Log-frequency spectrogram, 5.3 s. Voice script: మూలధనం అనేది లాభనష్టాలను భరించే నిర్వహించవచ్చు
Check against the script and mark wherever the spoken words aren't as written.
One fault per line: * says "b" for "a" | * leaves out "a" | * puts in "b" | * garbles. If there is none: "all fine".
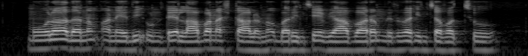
* puts in "ఉంటే"
* puts in "వ్యాపారం"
